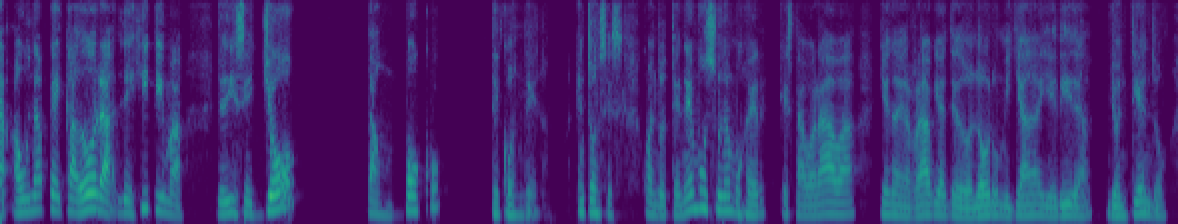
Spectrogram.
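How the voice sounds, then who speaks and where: A man hosting a faith radio program, his voice very dark and mellow yet pitched a little high. He tells stories earnestly in a preaching way and often puts rhetorical questions to listeners. The recording is dry and close. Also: no room sound. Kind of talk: radio talk on faith and marriage.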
